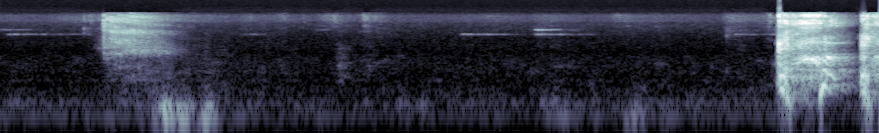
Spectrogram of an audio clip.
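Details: Two brief harsh coughs with a soft low hum between them; cough from a livestreamer with a flu-like illness, body aches, burning eyes and a raspy voice.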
